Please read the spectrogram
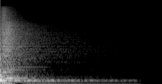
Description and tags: DW drum kit, used: Sennheiser e604 Drum Microphone, WaveLab, FL, Yamaha THR10, lenovo laptop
